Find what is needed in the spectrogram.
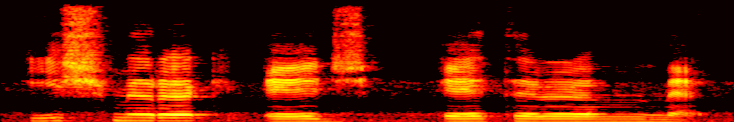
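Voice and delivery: word by word, slowly; slow model sentence. Shown as a demonstration. Teacher repeating a Hungarian sentence for learners, slowly. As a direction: separate each word for learners.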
